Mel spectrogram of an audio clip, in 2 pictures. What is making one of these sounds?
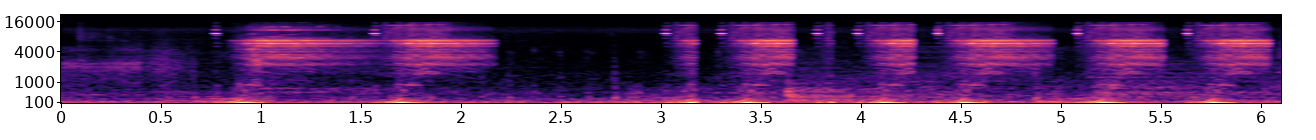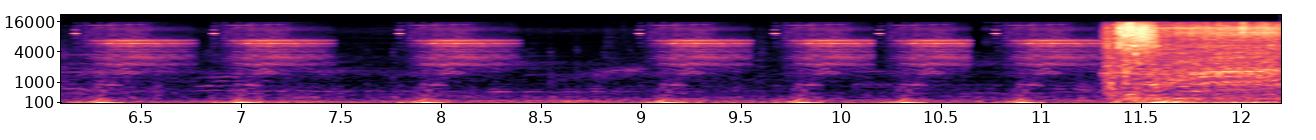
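Menu selection clicks sound quickly one after another.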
